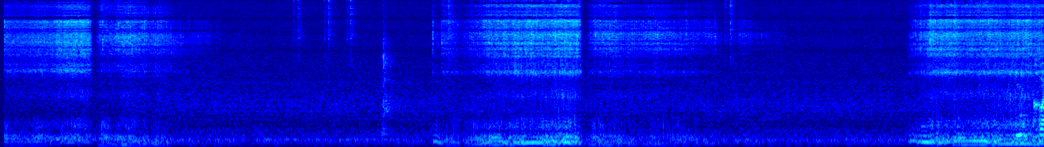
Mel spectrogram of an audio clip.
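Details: Sleeping pit bull snoring: deep, rumbling low breaths in rough cycles, growing louder and fuller around the middle and again near the end.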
